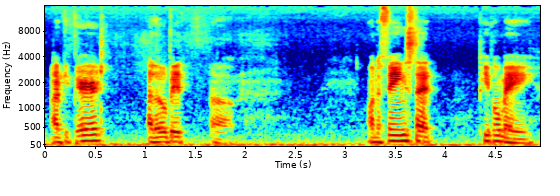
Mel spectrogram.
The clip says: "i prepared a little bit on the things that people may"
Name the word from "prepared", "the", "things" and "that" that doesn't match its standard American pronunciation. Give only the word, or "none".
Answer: things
